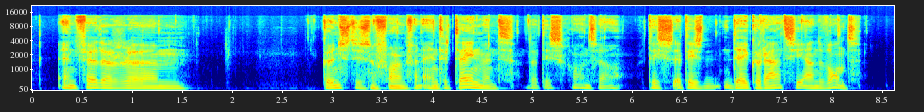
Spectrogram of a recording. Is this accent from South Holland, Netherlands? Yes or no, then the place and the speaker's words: no; Amsterdam, North Holland, Netherlands; opgroeien in Amsterdam was wel bijzonder. Ik woonde lang in Amsterdam-Noord.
